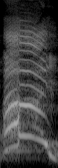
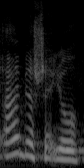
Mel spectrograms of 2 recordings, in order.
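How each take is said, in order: First: It is shouted loudly in fright. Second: It is said quietly, without shouting.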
